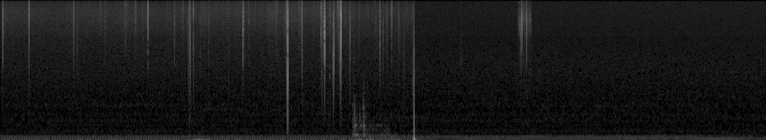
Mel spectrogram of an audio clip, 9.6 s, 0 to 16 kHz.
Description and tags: LP End #2
The sound of a needle being automatically pulled off a vinyl record.
static, record, LP, noise, vinyl, 33rpm, surface-noise, album, end, turntable, crackle, hiss, player, pop, needle, vintage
